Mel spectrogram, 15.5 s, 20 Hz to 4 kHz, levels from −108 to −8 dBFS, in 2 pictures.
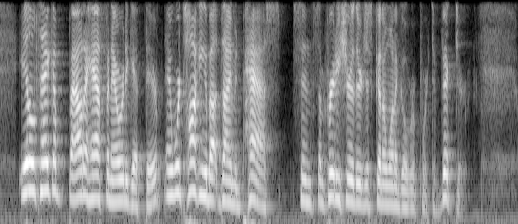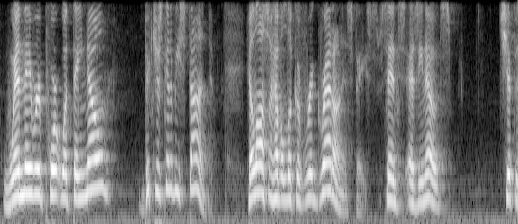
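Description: No technical faults can be heard anywhere in the recording.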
